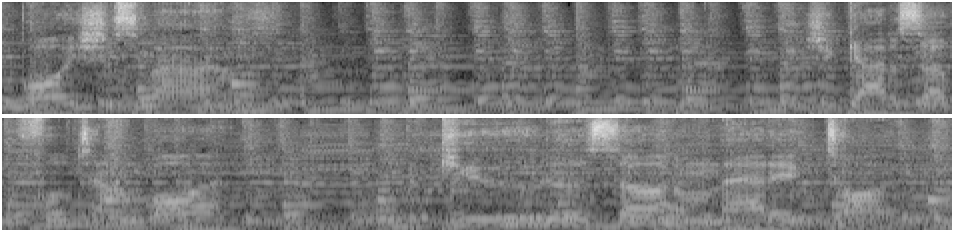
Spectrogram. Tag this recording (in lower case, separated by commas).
music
